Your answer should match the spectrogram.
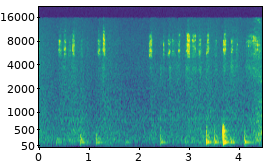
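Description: Faint squeaks of a dry-erase marker writing on a whiteboard, in a quick run of short strokes.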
